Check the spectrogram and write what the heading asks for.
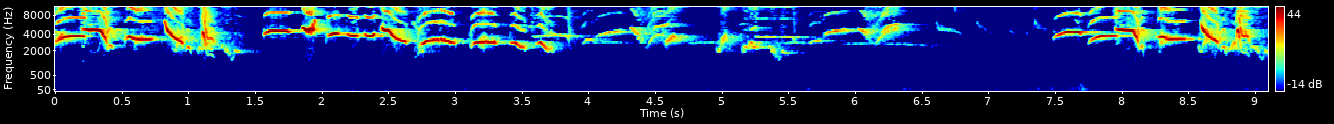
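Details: Loud, fast forest-voice singing from an Oriental magpie-robin: rich looping whistles, sharp clicks and wavering trills, then a softer stretch before another loud burst begins.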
